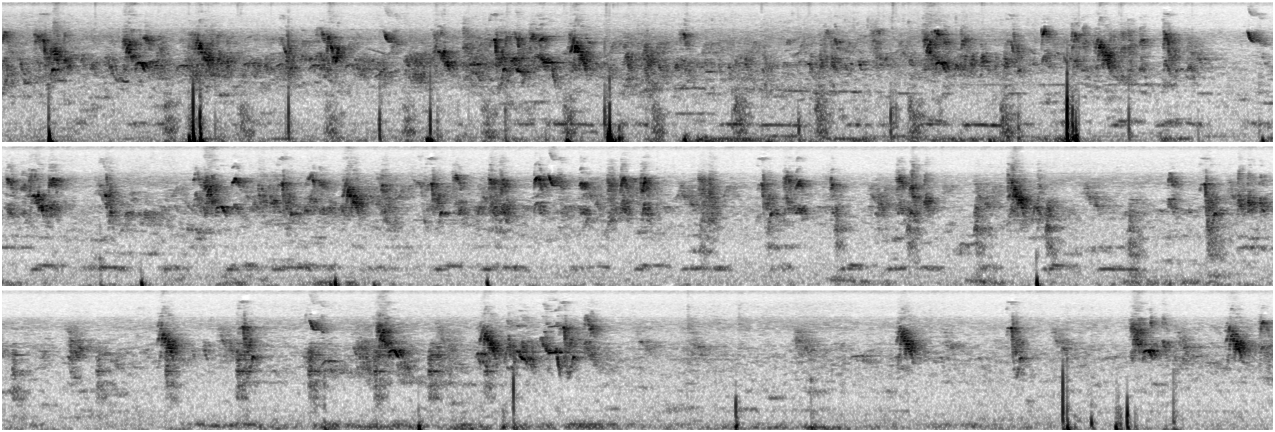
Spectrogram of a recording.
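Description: Birds chirping in quick, high-pitched calls, dense and continuous, with a lower call repeated about twice a second through the middle stretch and a few sharp clicks scattered through.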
